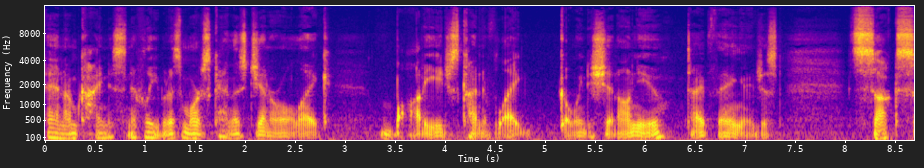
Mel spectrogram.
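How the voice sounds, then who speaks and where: A man with an American accent has a very deep, low pitch, vocal fry and a bright, sharp tone. He moves at a moderate pace with very wide pitch swings. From Oregon, USA. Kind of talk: casual vlog talk to camera.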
